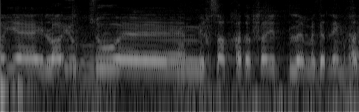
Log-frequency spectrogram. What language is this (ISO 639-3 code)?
heb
